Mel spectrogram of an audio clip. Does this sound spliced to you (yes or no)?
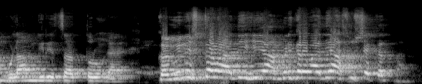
yes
